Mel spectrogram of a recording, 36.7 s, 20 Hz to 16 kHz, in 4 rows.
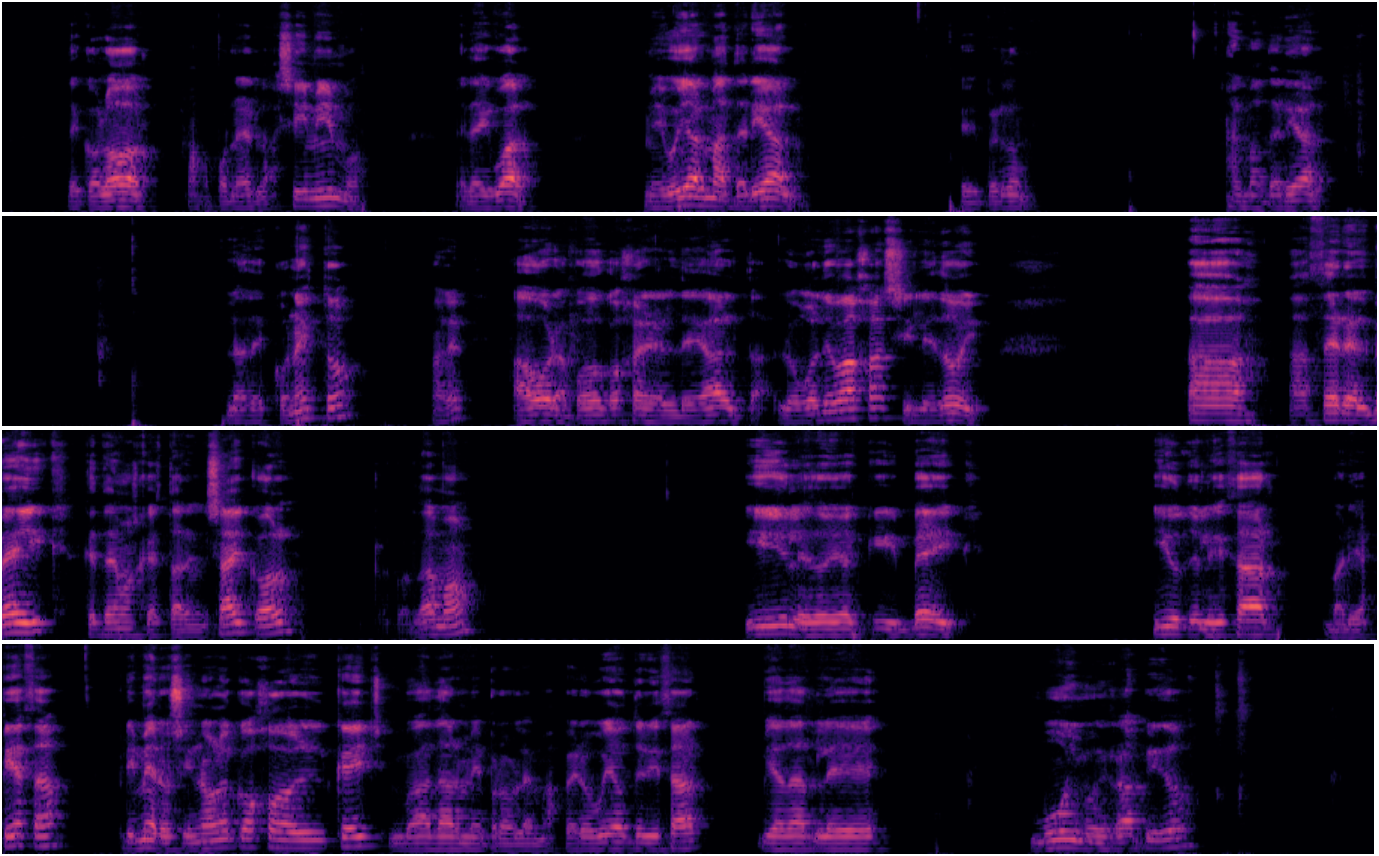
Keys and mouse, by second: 9.1 middle click, 10.1-10.7 drag, 11.1 click, 12.8 Tab, 13.5-17.5 right drag, 17.5-23.5 drag, 23.5 middle click, 24.1 click, 24.5-26.4 middle drag, 26.4 click, 27.2-33.7 middle drag, 33.7-36.4 drag, 35.7 Return, 36.4-36.6 middle drag.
